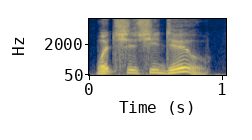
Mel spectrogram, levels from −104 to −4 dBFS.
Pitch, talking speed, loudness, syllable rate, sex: 140 Hz, 230 wpm, -15 LUFS, 4.7 syllables/s, male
